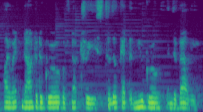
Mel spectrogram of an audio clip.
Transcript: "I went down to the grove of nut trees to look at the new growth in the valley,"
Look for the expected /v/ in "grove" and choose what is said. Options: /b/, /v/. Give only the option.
/v/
